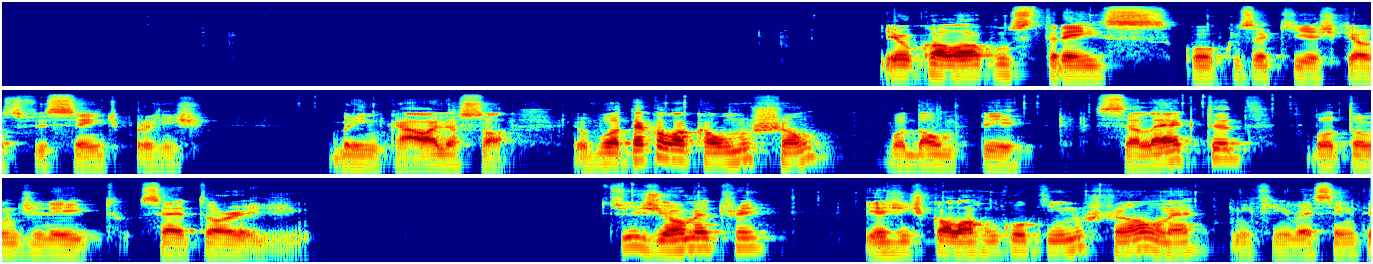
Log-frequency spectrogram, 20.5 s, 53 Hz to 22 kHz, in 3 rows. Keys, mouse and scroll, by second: 0.2 middle click, 1.0 shift+d, 1.5 middle click, 2.3 g, 2.9 middle click, 3.7 shift+d, 4.2 middle click, 5.2 g, 5.6 middle click, 6.1 Tab, 6.2 scroll down 5, 6.3 middle click, 7.0-7.5 scroll up 3, 7.6 shift+d, 8.5 middle click, 8.7 Tab, 8.9 scroll down 4, 9.0 middle click, 9.3 Tab, 9.6 shift+d, 10.4 shift+middle drag, 10.7-11.1 scroll up 2, 12.0 p, 12.1 Tab, 12.3-12.9 middle drag, 12.9 click, 17.1-17.6 middle drag, 17.6 scroll down 3, 17.7-19.2 middle drag, 19.2 click, 19.3 scroll down 1, 19.5-19.9 middle drag, 19.9 shift+d, 20.3 g.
